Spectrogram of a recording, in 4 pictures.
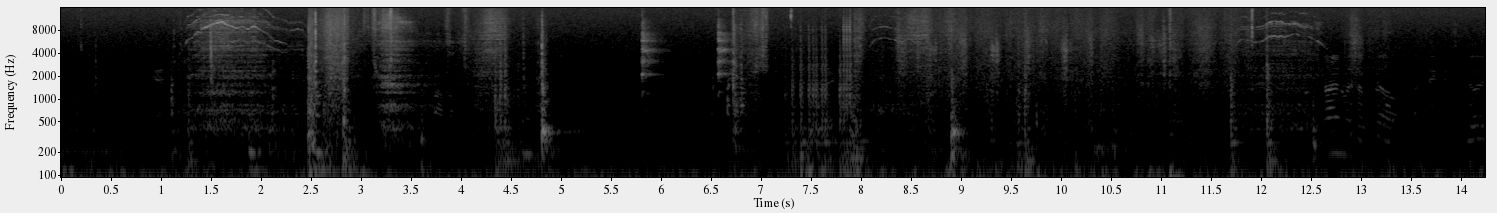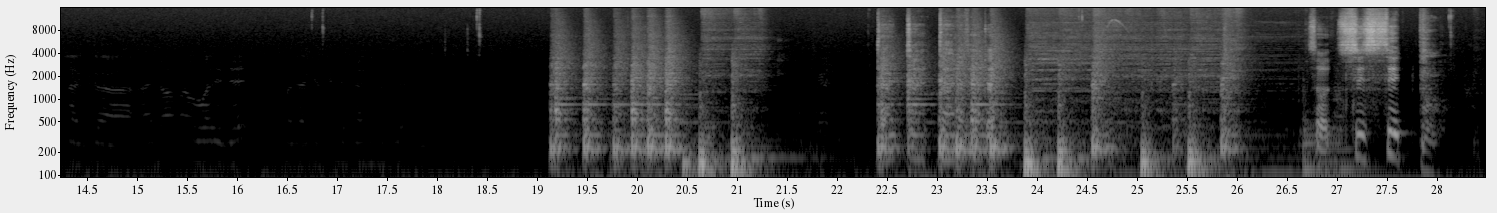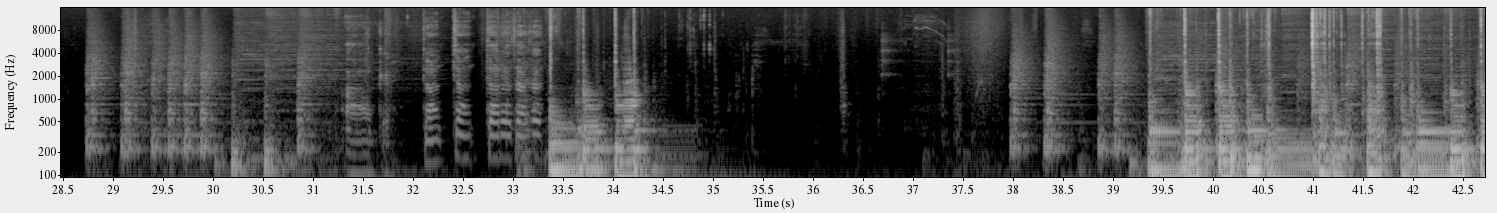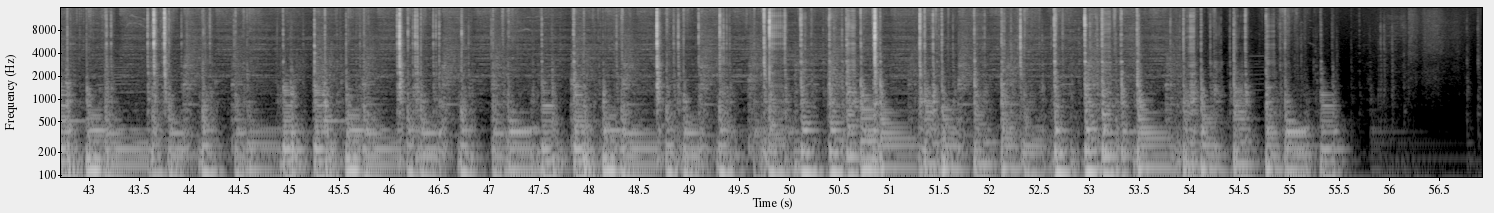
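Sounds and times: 
bass: 0:33.2 - 0:35.2, 0:39.4 - 0:56.9.

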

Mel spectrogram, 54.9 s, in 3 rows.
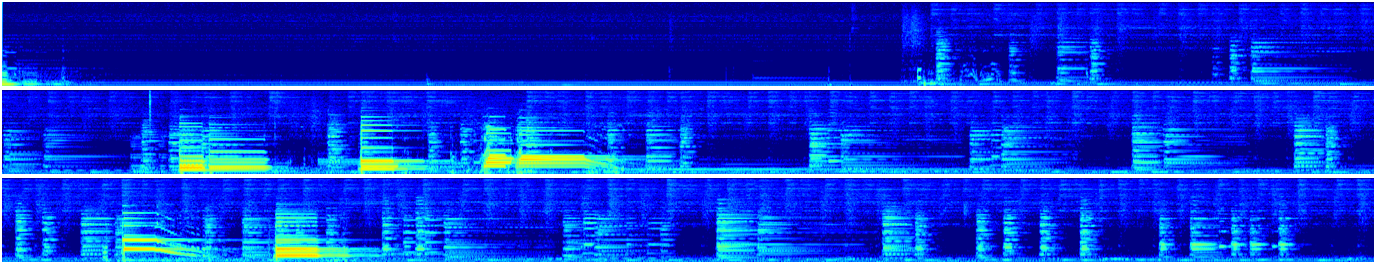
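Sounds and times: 
guitar: 0:20.2 - 0:28.4, 0:37.9 - 0:42.8.

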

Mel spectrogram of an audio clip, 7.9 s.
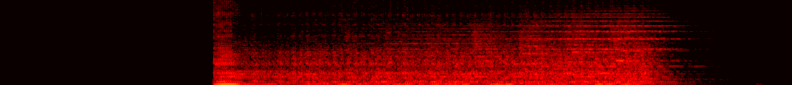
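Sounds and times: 
double basses: 0:02.2 - 0:06.1.

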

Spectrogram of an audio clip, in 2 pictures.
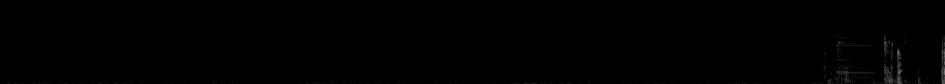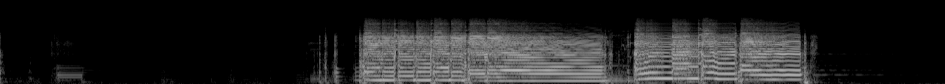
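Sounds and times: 
overdriven electric guitar: 0:12.5 - 0:17.7.

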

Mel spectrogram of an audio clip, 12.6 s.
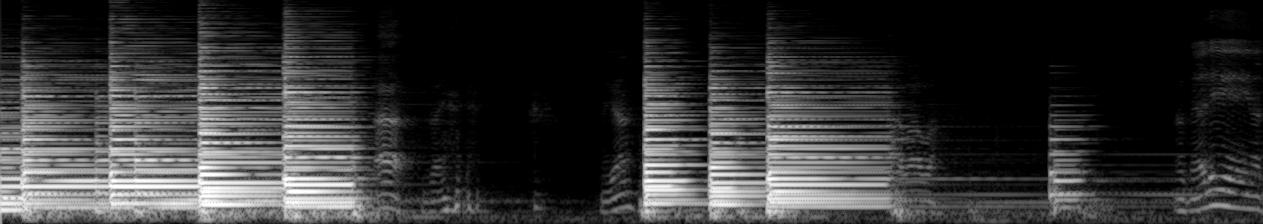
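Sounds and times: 
piano note B: 0:00.0 - 0:03.7, 0:06.5 - 0:09.0.

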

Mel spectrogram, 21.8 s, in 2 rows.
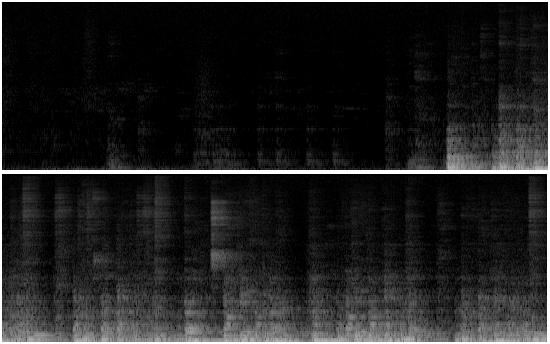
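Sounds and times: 
bass: 0:08.3 - 0:21.8.

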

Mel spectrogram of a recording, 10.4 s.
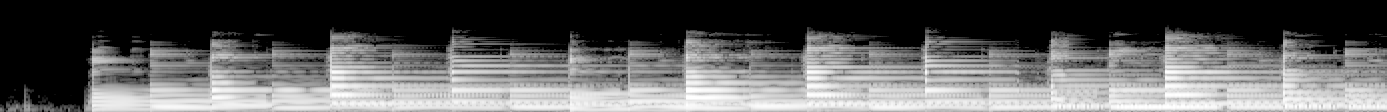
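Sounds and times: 
electric guitar recorded with a Royer microphone: 0:00.7 - 0:10.3.

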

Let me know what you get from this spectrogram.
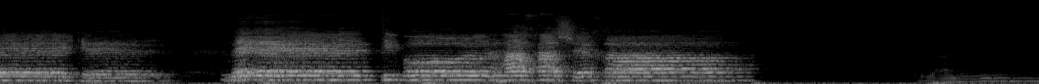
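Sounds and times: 
choir recorded with center U47 microphone: 0:00.0 - 0:07.8.

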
